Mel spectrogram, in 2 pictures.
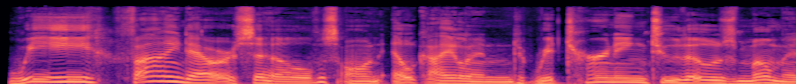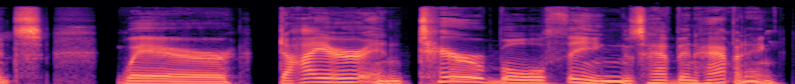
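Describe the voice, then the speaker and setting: Male horror game narrator. Dramatic, unhurried storyteller with a creaky edge, closely recorded. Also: a little high, big pitch swings, no echo. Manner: theatrical, deliberate storytelling. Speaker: game master and host.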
